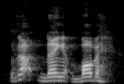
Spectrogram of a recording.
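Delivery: very loud, high, belting cartoon dad voice. Someone asks whether you can do the voice, so do a Hank Hill impression. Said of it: "can you do a, a old Hank Hill?".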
